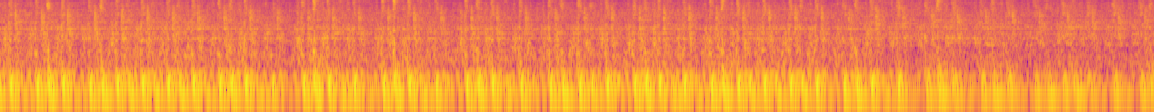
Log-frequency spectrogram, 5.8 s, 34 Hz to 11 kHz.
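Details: 2020 Harley-Davidson Iron 1200, 6,000 km: warm V-twin idles with an uneven lumpy beat and a light irregular clatter that persists after warm-up; abnormal engine noise, cause unknown.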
